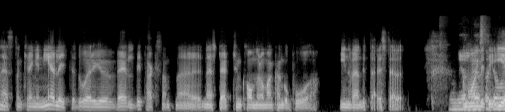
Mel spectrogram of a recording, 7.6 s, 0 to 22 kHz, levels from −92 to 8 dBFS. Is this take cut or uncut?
uncut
